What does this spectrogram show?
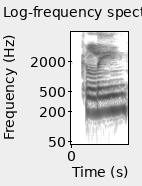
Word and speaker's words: Killeen: silver stacking report okay not far from think pronounced Colleen Colleen okay Killeen Texas I got you I'm not far from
